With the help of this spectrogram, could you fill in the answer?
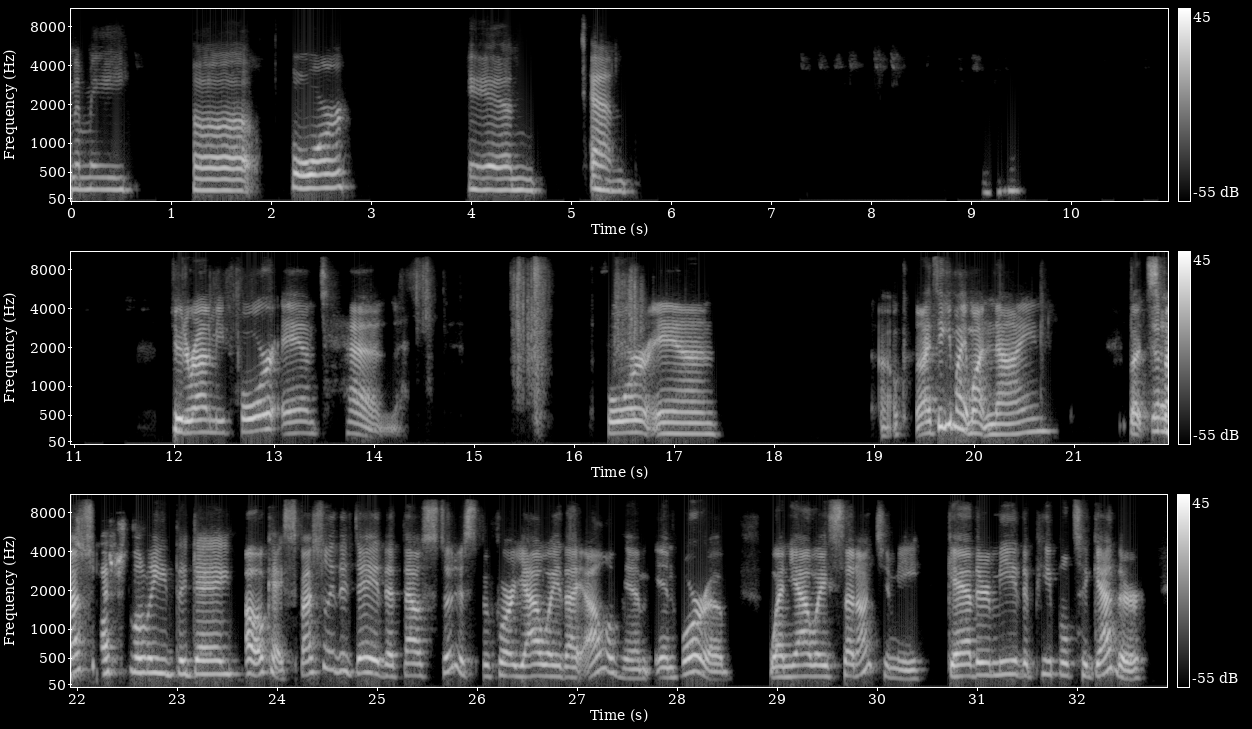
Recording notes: Oceanside Zoom Class.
